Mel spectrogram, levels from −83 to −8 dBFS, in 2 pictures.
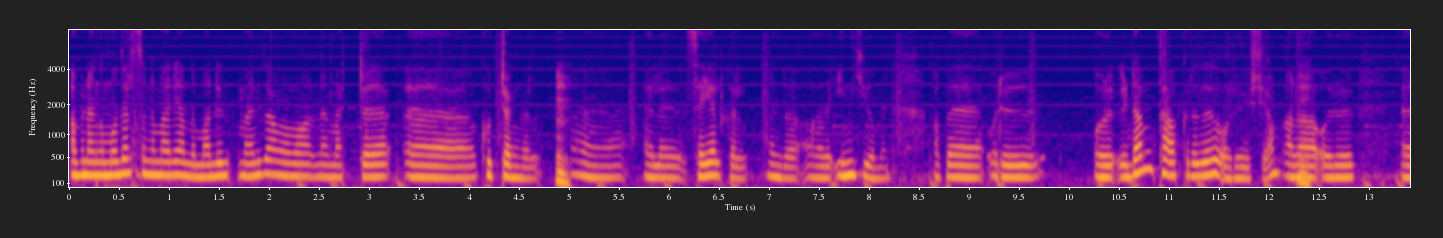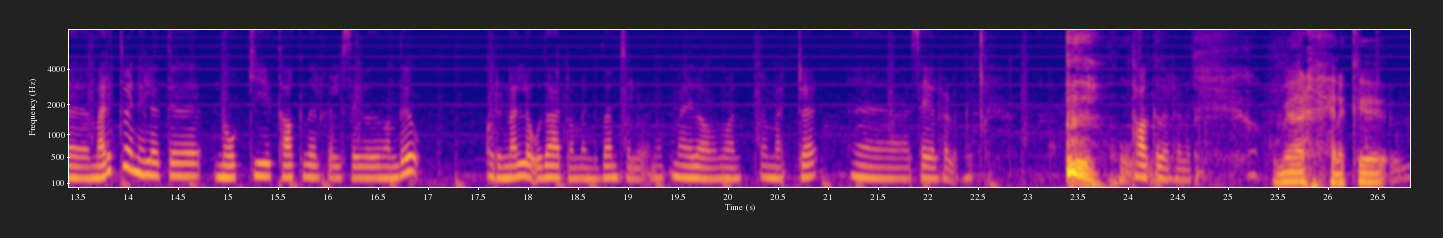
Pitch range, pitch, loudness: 165-195 Hz, 180 Hz, -28 LUFS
